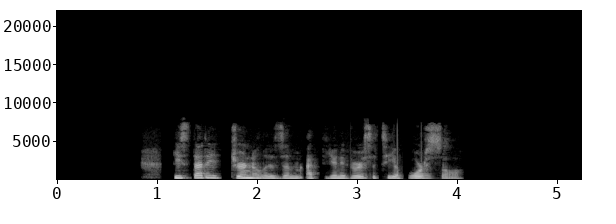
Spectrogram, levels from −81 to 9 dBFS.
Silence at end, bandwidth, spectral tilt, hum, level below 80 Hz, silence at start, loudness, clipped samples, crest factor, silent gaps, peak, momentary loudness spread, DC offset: 1.2 s; 7.8 kHz; -6 dB/octave; none; -60 dBFS; 0.85 s; -23 LUFS; under 0.1%; 20 dB; 1.06-1.16 s, 1.65-1.74 s; -6 dBFS; 13 LU; under 0.1%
